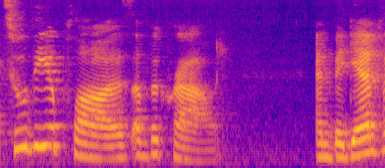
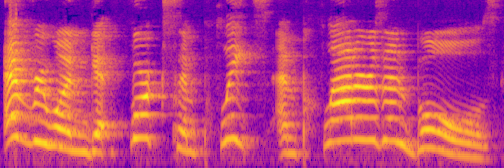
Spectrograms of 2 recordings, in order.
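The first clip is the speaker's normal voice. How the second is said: loud, higher call to the crowd; shouting; 7 semitones higher, 7 dB louder than usual. A narrator's reading. Big Anthony shouting to the town from the fountain. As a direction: call out across the square. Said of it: "and shouted".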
